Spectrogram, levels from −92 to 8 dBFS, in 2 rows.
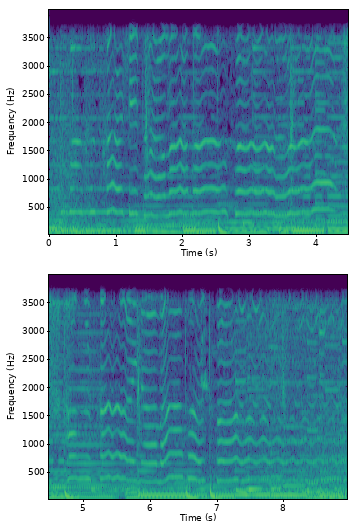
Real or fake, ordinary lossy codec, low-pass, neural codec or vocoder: real; none; 3.6 kHz; none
